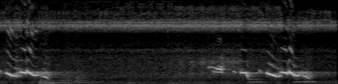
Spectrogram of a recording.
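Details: Black-naped oriole with two bursts of liquid, rolling whistles, the second a series of quick up-and-down slurred notes, against a faint constant high-pitched tone.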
